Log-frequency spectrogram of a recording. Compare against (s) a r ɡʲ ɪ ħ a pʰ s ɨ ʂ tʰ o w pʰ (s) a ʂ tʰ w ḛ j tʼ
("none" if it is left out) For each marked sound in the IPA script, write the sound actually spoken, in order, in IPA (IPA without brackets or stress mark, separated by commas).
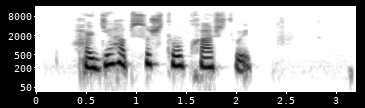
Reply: ħ, χ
